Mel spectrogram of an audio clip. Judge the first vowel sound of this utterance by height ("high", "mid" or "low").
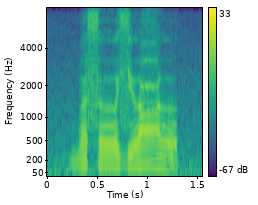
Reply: low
